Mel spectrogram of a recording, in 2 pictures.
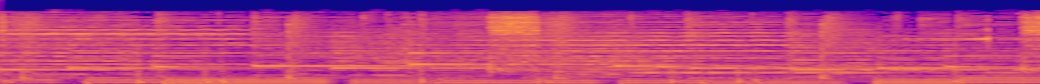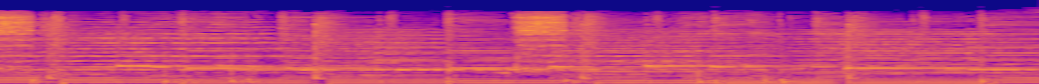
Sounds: Music, Orchestra

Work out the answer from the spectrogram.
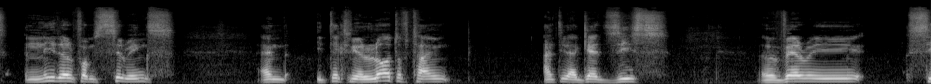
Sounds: Speech

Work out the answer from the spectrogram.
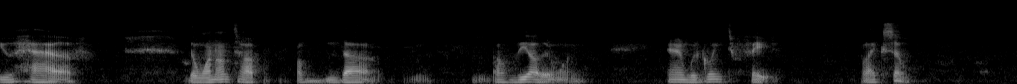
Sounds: Speech

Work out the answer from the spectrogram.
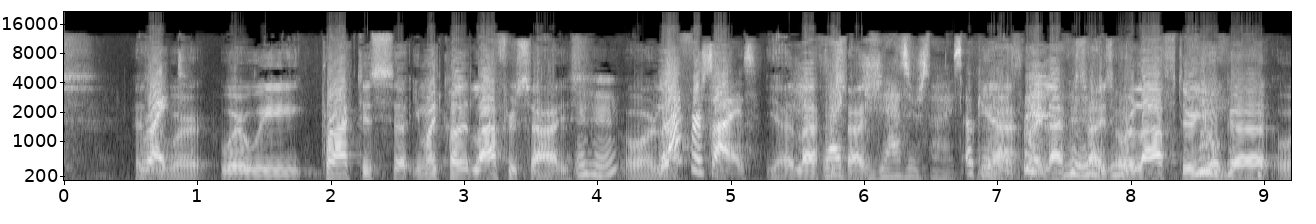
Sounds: Chuckle, Speech

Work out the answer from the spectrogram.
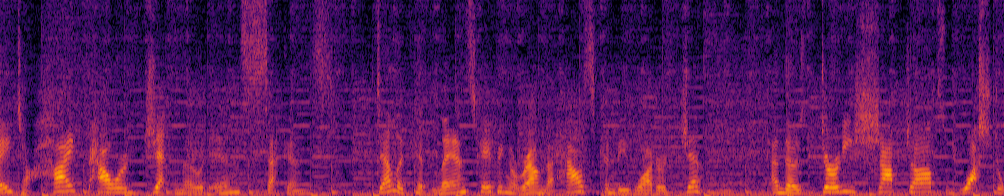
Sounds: Music, Speech

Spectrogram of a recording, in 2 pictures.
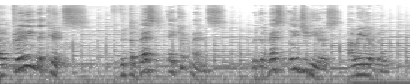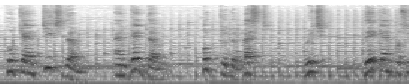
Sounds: Speech, Music

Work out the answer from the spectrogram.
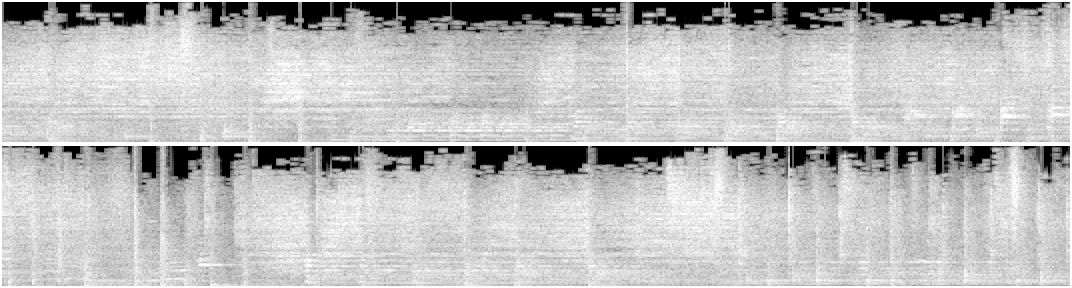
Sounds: Music

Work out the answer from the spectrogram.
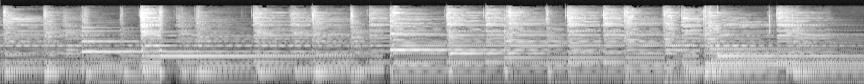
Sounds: Musical instrument, Guitar, Music, Plucked string instrument, Acoustic guitar

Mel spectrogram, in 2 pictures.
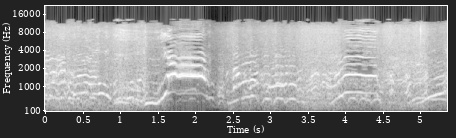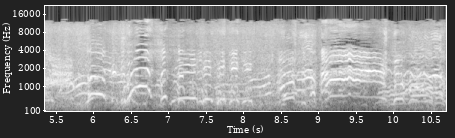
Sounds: people sniggering, Snicker

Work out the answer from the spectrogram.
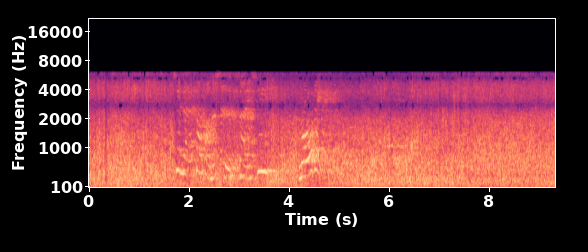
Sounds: Speech

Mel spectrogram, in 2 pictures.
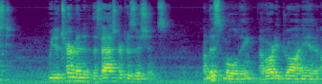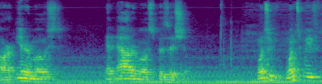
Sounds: Speech

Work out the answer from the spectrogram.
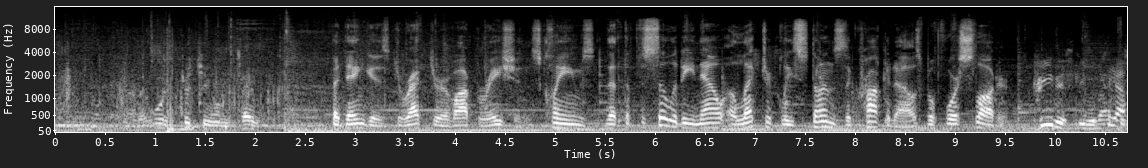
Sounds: crocodiles hissing

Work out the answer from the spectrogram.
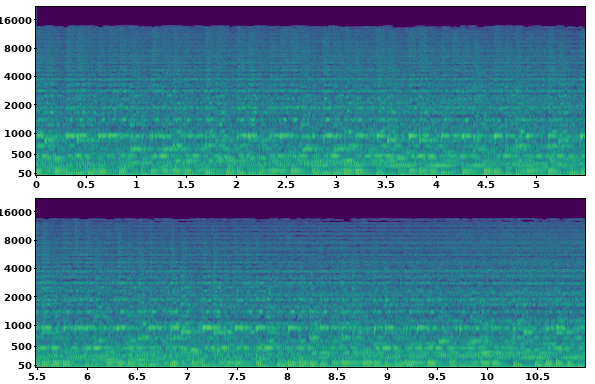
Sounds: Music

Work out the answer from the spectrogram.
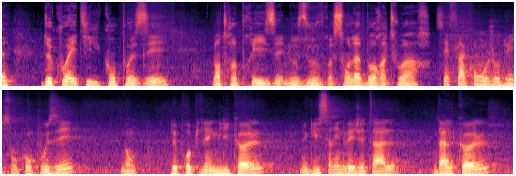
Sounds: Speech

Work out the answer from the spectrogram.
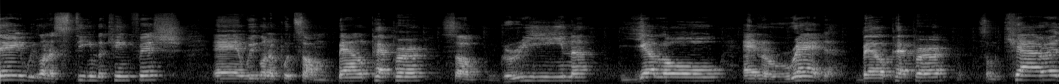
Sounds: Speech

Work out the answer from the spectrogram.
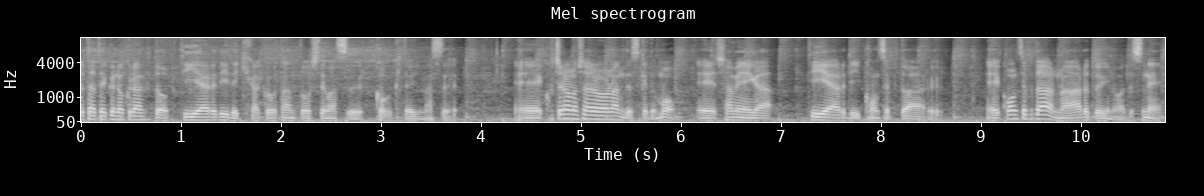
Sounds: Electronic music, Techno, Speech, Music

